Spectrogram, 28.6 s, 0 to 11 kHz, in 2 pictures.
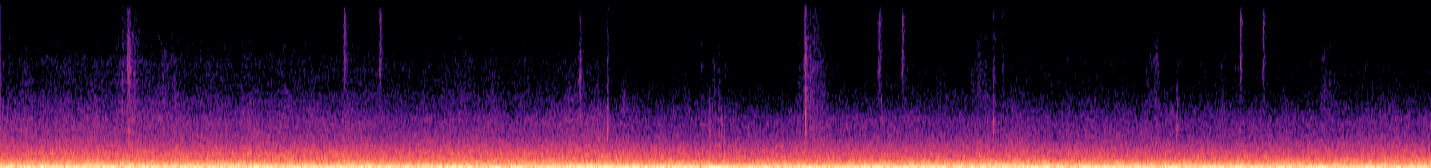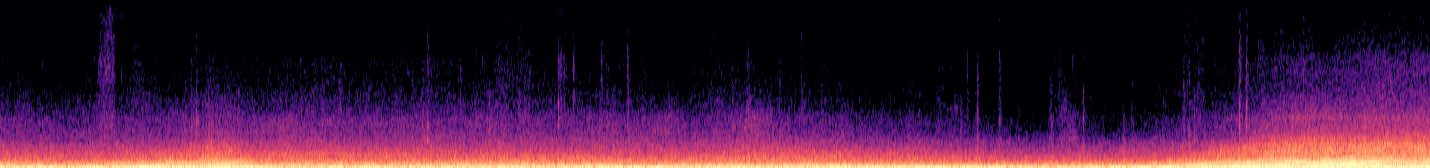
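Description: Lamborghini Urus's 4.0-litre twin-turbo V8 heard from inside the cabin while cruising, a steady low drone under tyre and road noise. About halfway through the engine note briefly rises, and near the end it climbs strongly and gets louder as the car accelerates.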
